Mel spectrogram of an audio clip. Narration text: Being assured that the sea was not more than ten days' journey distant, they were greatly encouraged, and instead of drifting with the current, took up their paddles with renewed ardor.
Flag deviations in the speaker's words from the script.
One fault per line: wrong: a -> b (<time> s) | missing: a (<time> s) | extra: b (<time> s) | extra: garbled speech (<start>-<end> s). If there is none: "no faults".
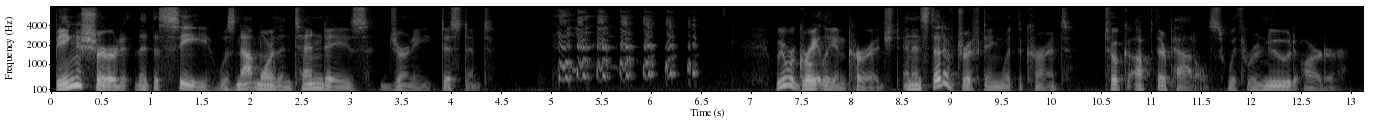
wrong: they -> we (7.2 s)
